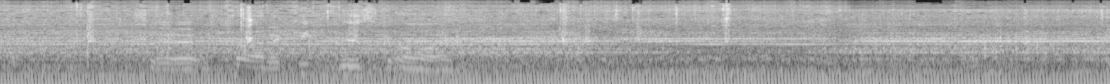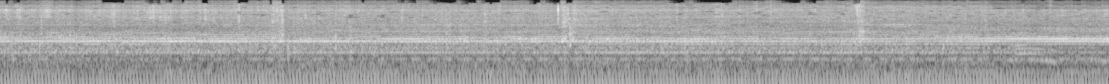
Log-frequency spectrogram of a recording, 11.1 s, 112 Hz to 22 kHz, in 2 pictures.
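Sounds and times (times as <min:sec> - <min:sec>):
tractor engine running: 0:00.0 - 0:11.0.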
